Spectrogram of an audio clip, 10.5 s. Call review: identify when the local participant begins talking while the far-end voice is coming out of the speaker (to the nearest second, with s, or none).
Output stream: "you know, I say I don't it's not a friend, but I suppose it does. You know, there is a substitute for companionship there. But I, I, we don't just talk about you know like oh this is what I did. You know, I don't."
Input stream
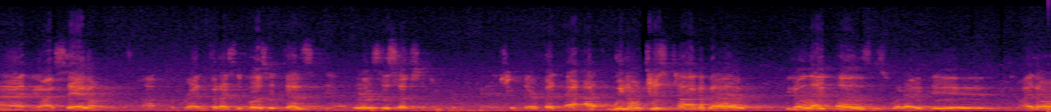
none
